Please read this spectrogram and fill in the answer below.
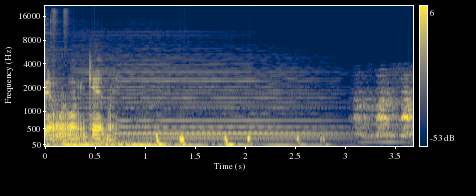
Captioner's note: heartbeat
